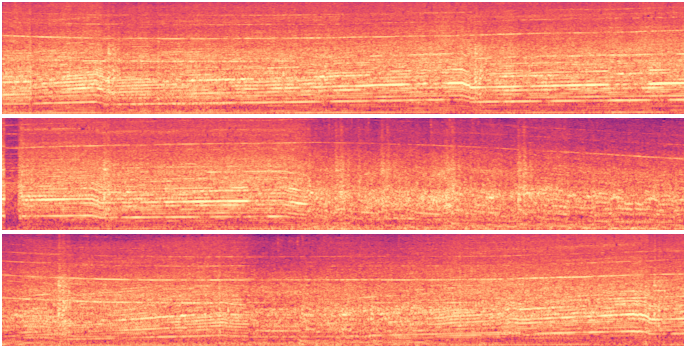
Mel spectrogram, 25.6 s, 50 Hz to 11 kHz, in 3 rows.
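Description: A V8 Supercar engine heard onboard during a fast lap in a sim racing game, droning steadily at high revs with gear shifts and rising and falling pitch throughout, loud and continuous with no talk.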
